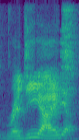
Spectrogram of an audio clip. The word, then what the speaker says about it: Regice: Like, how hard is it to pronounce the Reggies? Reggie Ice, Reggie Rock, Reggie Steel, Reggie Gigas.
